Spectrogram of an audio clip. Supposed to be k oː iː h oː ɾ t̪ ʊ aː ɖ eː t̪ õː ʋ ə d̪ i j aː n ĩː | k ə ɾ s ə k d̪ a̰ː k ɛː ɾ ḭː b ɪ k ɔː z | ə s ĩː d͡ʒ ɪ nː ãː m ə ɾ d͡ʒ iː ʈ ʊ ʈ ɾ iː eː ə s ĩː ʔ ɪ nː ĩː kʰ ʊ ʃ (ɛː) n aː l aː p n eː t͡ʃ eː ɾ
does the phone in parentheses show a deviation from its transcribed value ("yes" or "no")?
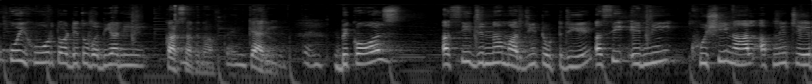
yes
